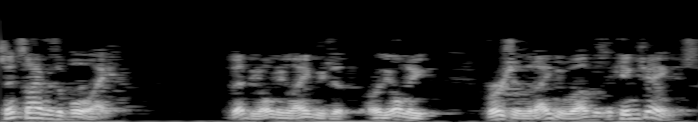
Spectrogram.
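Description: An older man preaching a sermon in a measured, earnest way, stressing words slowly. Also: low-pitched. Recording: dull lo-fi recording with faint music.

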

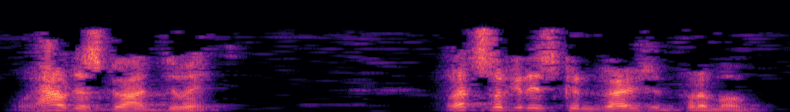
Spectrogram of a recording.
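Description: A man's voice: mid-range voice, very animated, a little fast, husky. A man preaching an earnest expository sermon, with emphatic rises on key phrases. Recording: dull lo-fi recording.

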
